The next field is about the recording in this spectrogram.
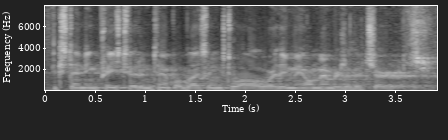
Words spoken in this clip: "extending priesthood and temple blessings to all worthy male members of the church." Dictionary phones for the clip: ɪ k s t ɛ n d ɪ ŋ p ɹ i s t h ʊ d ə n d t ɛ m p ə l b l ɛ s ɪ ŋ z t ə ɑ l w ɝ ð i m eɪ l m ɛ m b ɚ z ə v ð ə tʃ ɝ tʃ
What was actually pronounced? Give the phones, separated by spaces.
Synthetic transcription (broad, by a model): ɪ k s t ɛ n d ɪ ŋ p ɹ i s t h ʊ d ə n t ɛ m p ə l b l ɛ s ɪ ŋ z t ə ɑ l w ɝ ð i m eɪ l m ɛ m b ɚ z ə v ð ə tʃ ɝ tʃ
